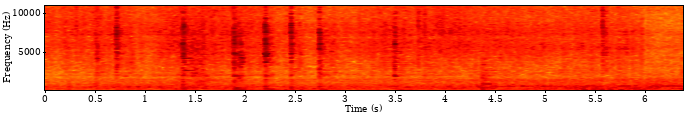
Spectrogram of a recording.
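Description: Onions fry in a pan for turmeric pulusu, giving a faint, steady sizzling hiss with a scattering of light clicks and taps from stirring.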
